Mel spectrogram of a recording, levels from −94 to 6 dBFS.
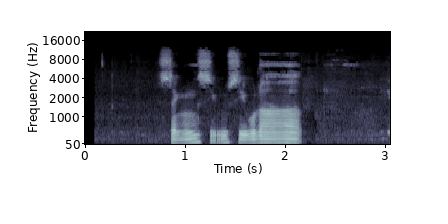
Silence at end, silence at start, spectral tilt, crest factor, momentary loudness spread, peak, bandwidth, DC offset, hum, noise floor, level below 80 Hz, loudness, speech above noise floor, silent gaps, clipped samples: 0 s; 0.75 s; -4.5 dB/octave; 20 dB; 8 LU; -6 dBFS; 12 kHz; under 0.1%; none; -58 dBFS; -66 dBFS; -24 LUFS; 35 dB; none; under 0.1%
